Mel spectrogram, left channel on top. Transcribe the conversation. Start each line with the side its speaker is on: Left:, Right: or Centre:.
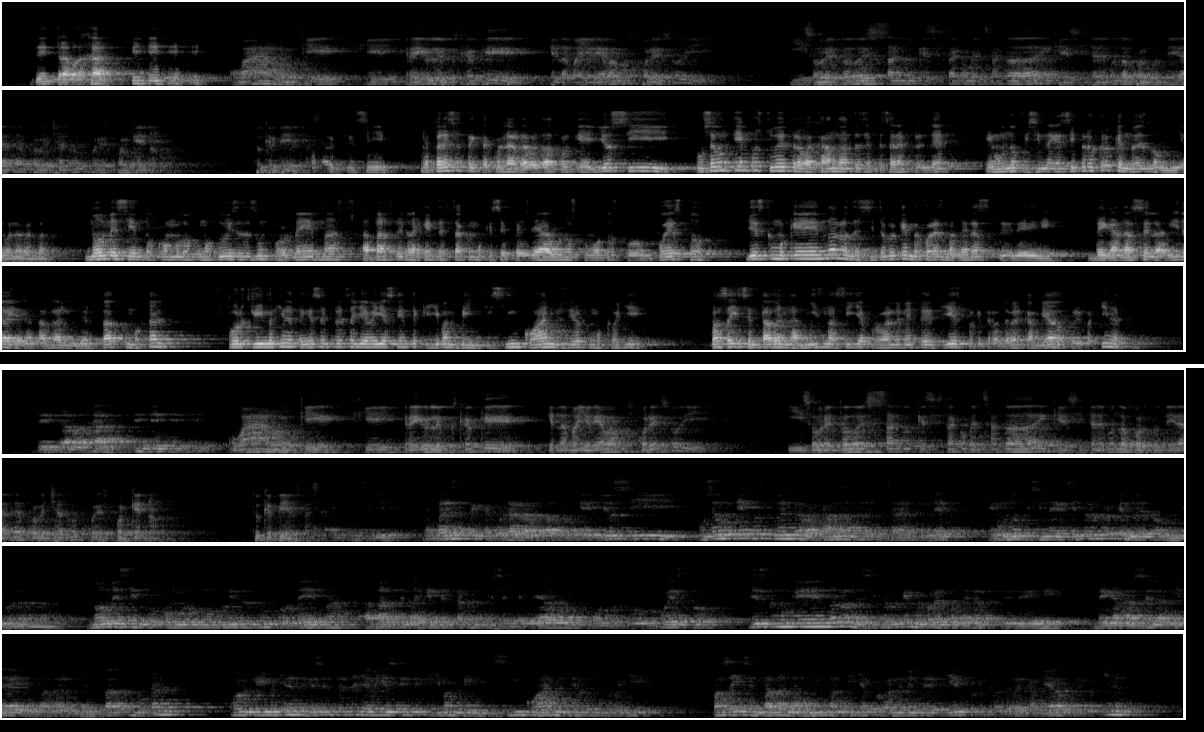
Left: de trabajar. <laughs>
Right: Wow, qué, qué increíble. Pues creo que, que la mayoría vamos por eso y, y sobre todo es algo que se está comenzando a dar y que si tenemos la oportunidad de aprovecharlo, pues ¿por qué no? ¿Tú qué piensas?
Left: Claro que sí. Me parece espectacular, la verdad, porque yo sí, o sea, un tiempo estuve trabajando antes de empezar a emprender en una oficina y así, pero creo que no es lo mío, la verdad. No me siento cómodo, como tú dices, es un problema. Aparte, la gente está como que se pelea unos con otros por un puesto y es como que no lo necesito. Creo que hay mejores maneras eh, de, de ganarse la vida y de ganar la libertad como tal. Porque imagínate, en esa empresa ya veías gente que llevan 25 años y era como que, oye, vas a ir sentado en la misma silla probablemente 10 porque te la de haber cambiado, pero imagínate.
